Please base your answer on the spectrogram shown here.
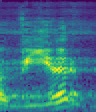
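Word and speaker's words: wear: तो ये जो वर्ड है ना वियर, इसको एक्चुअल में प्रोनाउंसिएशन है इसका गलत किया जाता है। पीपल कॉल इट वियर, ये वियर नहीं है, ये वेयर है, वेयर, वेयर क्लोथ्स।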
